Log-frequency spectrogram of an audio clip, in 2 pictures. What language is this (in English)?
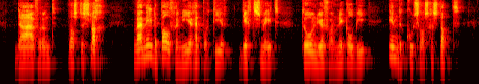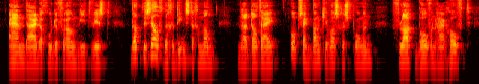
Dutch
